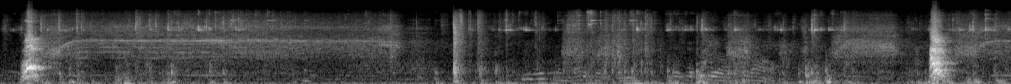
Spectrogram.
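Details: American Bulldog puppy named BooBoo reacting to a helicopter. A steady mechanical drone fills the first seconds, broken by a single loud bark at the start, another mid-way and a final sharp bark near the end, with human voices in between.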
